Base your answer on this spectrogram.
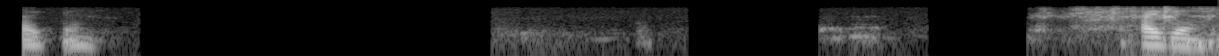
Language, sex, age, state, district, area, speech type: Odia, female, 45-60, Odisha, Angul, rural, conversation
